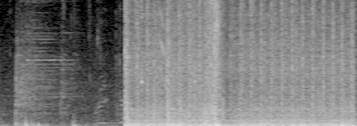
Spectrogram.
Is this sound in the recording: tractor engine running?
no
